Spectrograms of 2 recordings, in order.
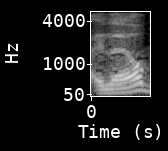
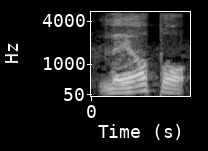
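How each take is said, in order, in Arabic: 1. تُنطق الكلمة بصوت الضاد. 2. تُنطق الكلمة بصوت الطاء.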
